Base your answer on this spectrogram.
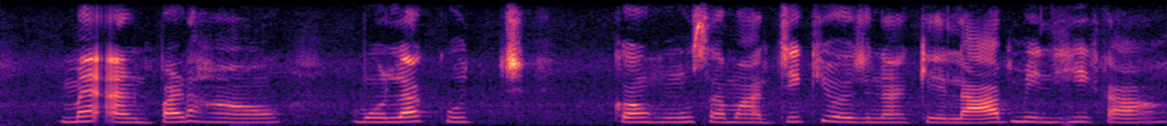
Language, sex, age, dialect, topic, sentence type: Chhattisgarhi, female, 18-24, Western/Budati/Khatahi, banking, question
